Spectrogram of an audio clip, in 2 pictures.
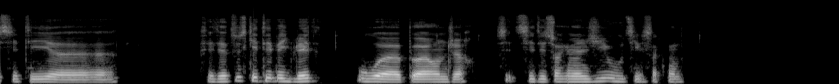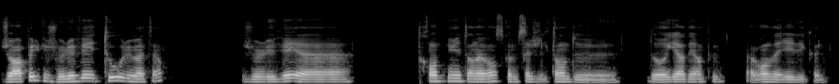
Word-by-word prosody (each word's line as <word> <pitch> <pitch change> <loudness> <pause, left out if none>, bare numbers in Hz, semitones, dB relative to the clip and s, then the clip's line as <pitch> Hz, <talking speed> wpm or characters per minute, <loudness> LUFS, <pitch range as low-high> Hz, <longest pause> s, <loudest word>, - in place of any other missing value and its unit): c'était, 125 -2 -3
heu, 110 -1 0 0.9
c'était 130 0 -1
tout 175 +6 -6
ce - - -8
qui - - +1
était 155 -2 -1
Beyblade 140 0 +2 0.4
ou 135 -1 +3
heu, 115 -2 +6
Power 120 - +6
Rangers, 120 0 +1 0.3
c'est - - -11
c'était 130 0 -5
sur 130 - -2
Canal 130 0 +2
J 140 +4 -4
ou 135 -2 -3
TV5 125 -1 -7
monde. 120 0 -5 1.6
Je 130 +2 +1
me 125 - +8
rappelle 185 +9 +4
que 175 - -5
je 135 -4 -3
me 120 - +3
levais 145 +3 +2
tôt 170 +3 +1
le 140 -3 -1
matin. 130 -1 0 0.8
Je 120 -1 -4
me 120 - 0
levais, 125 +5 +2
heu, 115 0 +1 0.7
30 145 +1 +1
minutes 145 -2 0
en - - +3
avance, 135 +3 +2
comme 120 - -3
ça, 130 - -2
j'ai 115 -3 -7
le 110 - -13
temps 130 0 +2
de 105 -1 -4 0.3
de 115 - -3
regarder 120 +2 +2
un 120 -1 -1
peu 115 +2 -11 0.2
avant 125 +2 +1
d'aller 115 -1 -1
à - - -1
l'école. 110 -1 -8
125 Hz, 185 wpm, -23 LUFS, 115-135 Hz, 1.6 s, me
